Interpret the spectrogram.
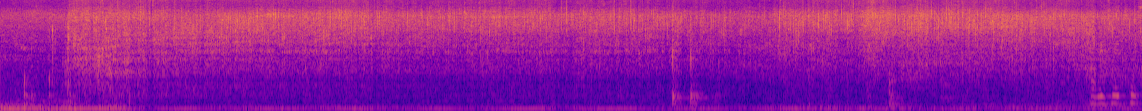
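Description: Marinated chicken pieces sizzling in hot oil and fried onions in a non-stick kadhai, a steady frying hiss, while a silicone spatula stirs them with a couple of light knocks.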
